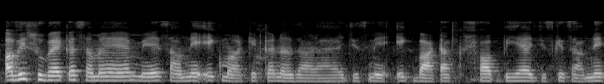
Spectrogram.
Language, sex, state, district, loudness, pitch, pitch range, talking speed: Hindi, female, Odisha, Sambalpur, -22 LUFS, 165 Hz, 155-180 Hz, 200 wpm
